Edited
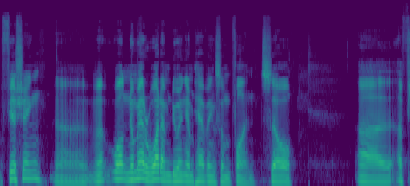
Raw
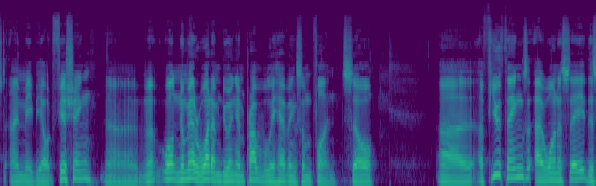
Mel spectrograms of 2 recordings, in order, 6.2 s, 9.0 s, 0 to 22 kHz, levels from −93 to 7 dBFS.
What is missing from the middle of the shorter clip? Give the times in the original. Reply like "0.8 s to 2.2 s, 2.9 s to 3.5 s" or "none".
3.7 s to 4.1 s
